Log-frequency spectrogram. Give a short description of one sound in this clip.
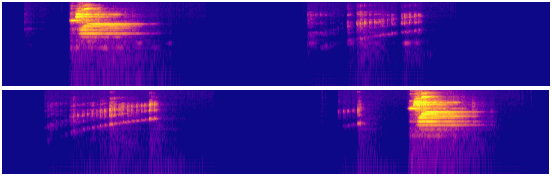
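A game on a tablet plays short bright chiming jingles.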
